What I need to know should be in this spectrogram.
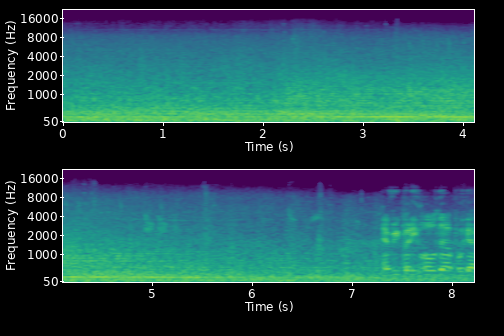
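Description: A helicopter hums and thuds overhead, then fades away.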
